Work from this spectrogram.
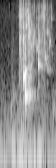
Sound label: water DRIP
